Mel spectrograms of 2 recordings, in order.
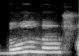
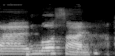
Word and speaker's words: Bulosan: Bulosan. – Oh, Bulosan.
